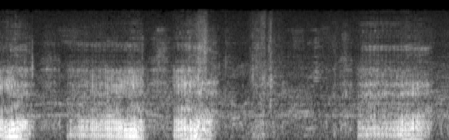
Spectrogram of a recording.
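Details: Doberman, a male, fighting over a rawhide toy while playing indoors; deep rough growls in bursts of about half a second to a second, with pauses between, and a person speaking briefly.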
